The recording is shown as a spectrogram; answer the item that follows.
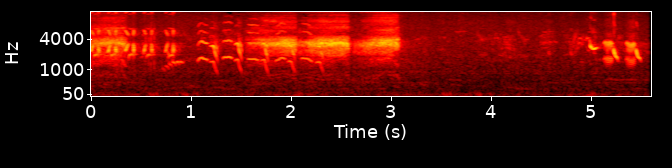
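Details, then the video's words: Common myna delivering a series of downward-swooping whistled notes that run into a long grating rasp, then a short silence before more quick chirps. "Common myna bird song /Indian maina sound /mynah singing"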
